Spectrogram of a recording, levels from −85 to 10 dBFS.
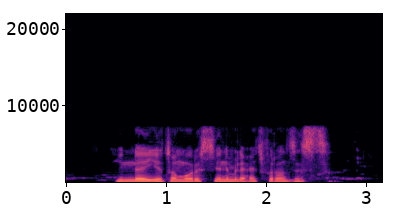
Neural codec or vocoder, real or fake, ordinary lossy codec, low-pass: codec, 16 kHz, 8 kbps, FunCodec, trained on Chinese and English, 25 frames a second; fake; MP3, 64 kbps; 7.2 kHz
